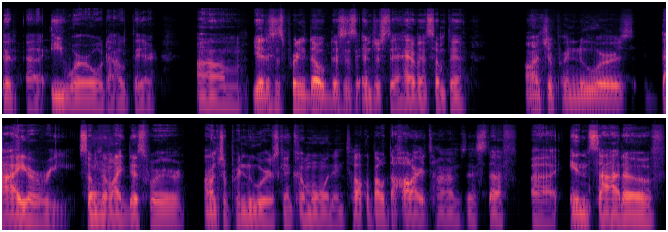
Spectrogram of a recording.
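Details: Adult male speaker; Normal speech.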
